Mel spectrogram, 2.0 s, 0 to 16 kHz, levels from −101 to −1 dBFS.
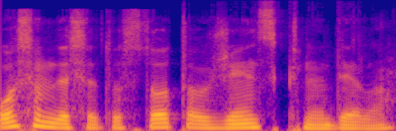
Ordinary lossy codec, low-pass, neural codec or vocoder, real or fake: Opus, 16 kbps; 14.4 kHz; none; real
